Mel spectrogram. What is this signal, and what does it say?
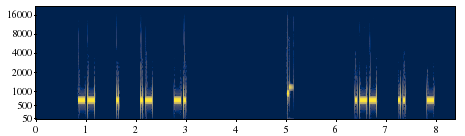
Morse code, heard as a keyed tone, about 25 wpm, spaced as for 14 wpm, 700 Hz. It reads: MEAN WIT
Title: 3x Character Spacing - Top 300 Words - 25wpm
